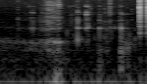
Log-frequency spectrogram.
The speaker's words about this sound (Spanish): Un trago más a mi café.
